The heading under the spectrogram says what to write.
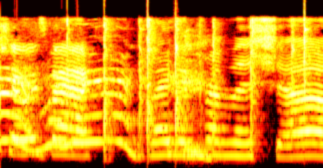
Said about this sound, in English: Do you see her knocking on the glass window? She's out there.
